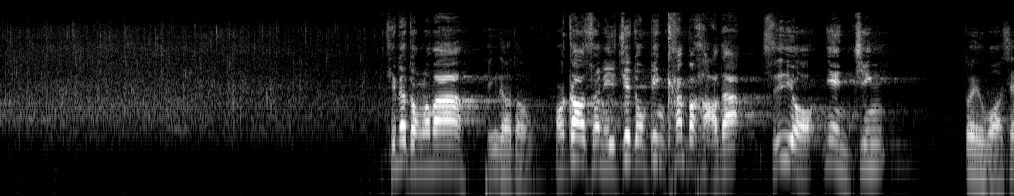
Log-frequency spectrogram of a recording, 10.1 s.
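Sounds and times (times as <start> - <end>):
applause: 0.0 - 4.2
speech: 3.9 - 8.9, 9.6 - 10.1.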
